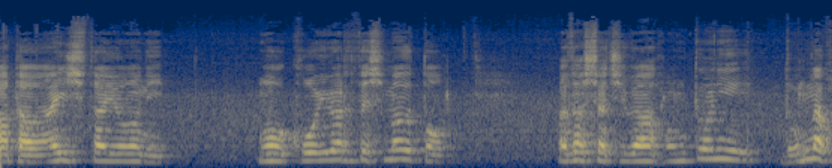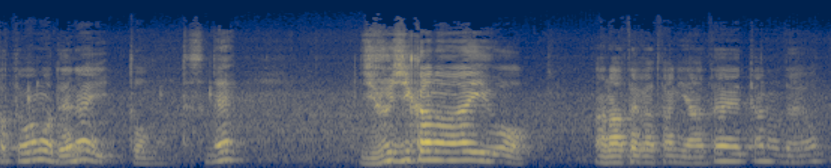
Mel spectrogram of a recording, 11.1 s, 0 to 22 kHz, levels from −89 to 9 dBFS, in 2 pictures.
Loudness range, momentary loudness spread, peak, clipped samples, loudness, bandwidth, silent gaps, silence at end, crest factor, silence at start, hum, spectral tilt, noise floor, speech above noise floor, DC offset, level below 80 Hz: 6 LU; 20 LU; 0 dBFS; under 0.1%; -21 LUFS; 15 kHz; none; 0 s; 22 dB; 0 s; none; -2.5 dB/octave; -44 dBFS; 22 dB; under 0.1%; -72 dBFS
